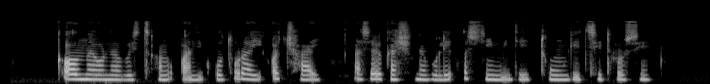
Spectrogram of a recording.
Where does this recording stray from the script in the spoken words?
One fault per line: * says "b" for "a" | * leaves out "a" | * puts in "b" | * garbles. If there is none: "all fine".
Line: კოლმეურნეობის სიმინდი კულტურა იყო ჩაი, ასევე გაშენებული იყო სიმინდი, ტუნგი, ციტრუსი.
* says "წამყვანი" for "სიმინდი"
